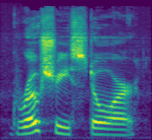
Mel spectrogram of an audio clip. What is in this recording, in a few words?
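"grocery store", English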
